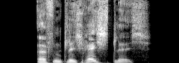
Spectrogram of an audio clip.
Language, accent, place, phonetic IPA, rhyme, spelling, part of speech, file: German, Germany, Berlin, [ˈœfn̩tlɪçˈʁɛçtlɪç], -ɛçtlɪç, öffentlich-rechtlich, adjective, De-öffentlich-rechtlich.ogg
- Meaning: public, public service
